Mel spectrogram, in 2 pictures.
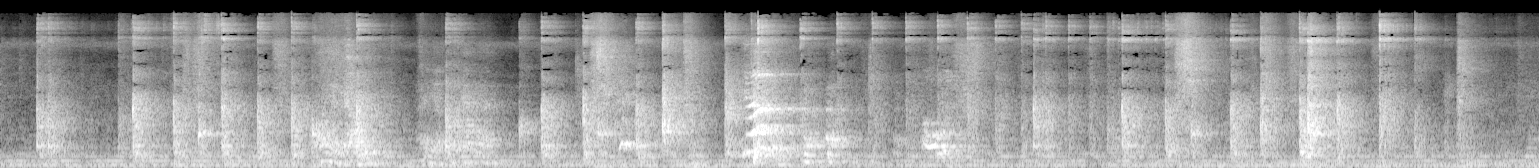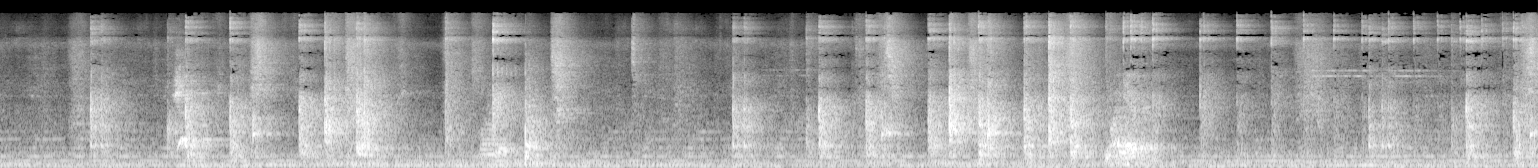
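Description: Table tennis balls being struck with paddles and bouncing on the table, a quick irregular run of sharp clicks during multi-ball practice of backspin serves.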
